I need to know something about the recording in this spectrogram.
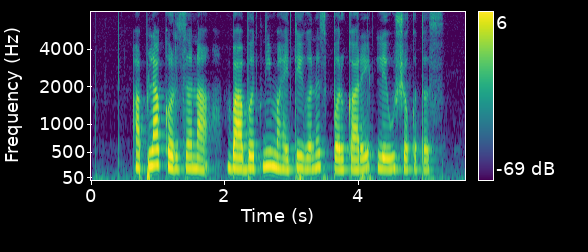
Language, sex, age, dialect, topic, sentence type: Marathi, female, 25-30, Northern Konkan, banking, statement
